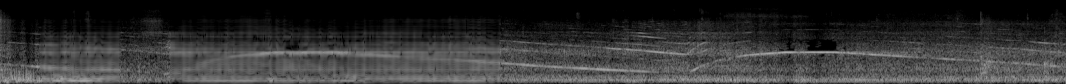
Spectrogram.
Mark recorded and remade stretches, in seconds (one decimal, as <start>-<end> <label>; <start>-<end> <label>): 0.0-0.4 recorded; 0.4-1.2 remade; 1.2-1.7 recorded; 1.7-5.0 remade; 5.0-10.7 recorded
